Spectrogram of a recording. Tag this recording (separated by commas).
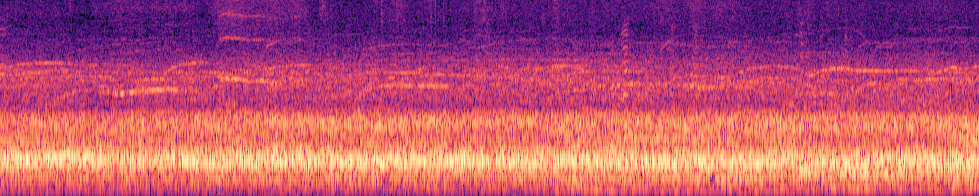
people booing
